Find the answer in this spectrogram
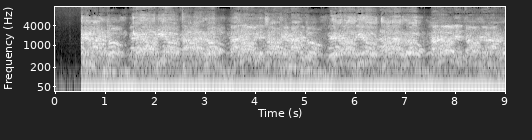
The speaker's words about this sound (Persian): بازنشستگان سازمان تأمین اجتماعی امروز یک شنبه در اعتراض به شرایط معیشتی خود در تهران در مقابل مجلس و چندین شهر دیگر در مقابل استانداری‌ها تجمع کردند.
